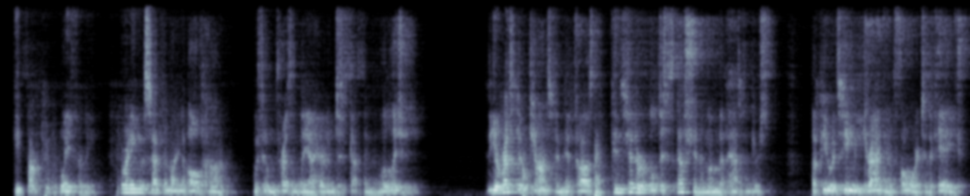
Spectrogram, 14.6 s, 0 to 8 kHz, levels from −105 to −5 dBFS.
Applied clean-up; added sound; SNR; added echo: neural mask model DeepFilterNet 3.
